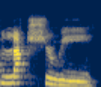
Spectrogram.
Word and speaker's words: luxury: We have luxury. Luxury, not luxury. We have luxury. Luxury. So there is um it seem like there is uh what's the word now? Uh sh sound there.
